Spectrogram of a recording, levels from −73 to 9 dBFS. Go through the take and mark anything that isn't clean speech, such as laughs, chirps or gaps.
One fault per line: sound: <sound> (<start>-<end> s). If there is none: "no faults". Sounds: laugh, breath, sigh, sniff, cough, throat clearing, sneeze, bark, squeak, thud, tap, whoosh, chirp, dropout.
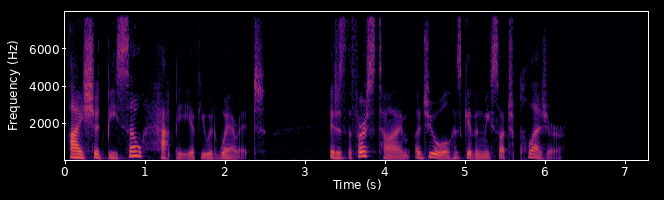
no faults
